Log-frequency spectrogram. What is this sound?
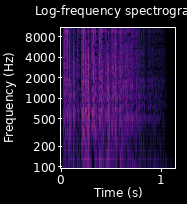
Several small dice released onto a hard surface. The sound has been gated lightly for noise reduction.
